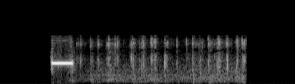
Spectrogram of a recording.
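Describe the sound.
A telephone line gives a single short, loud, steady beep before a voicemail message can be left. A run of faint, rapid clicks follows and lasts a couple of seconds.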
